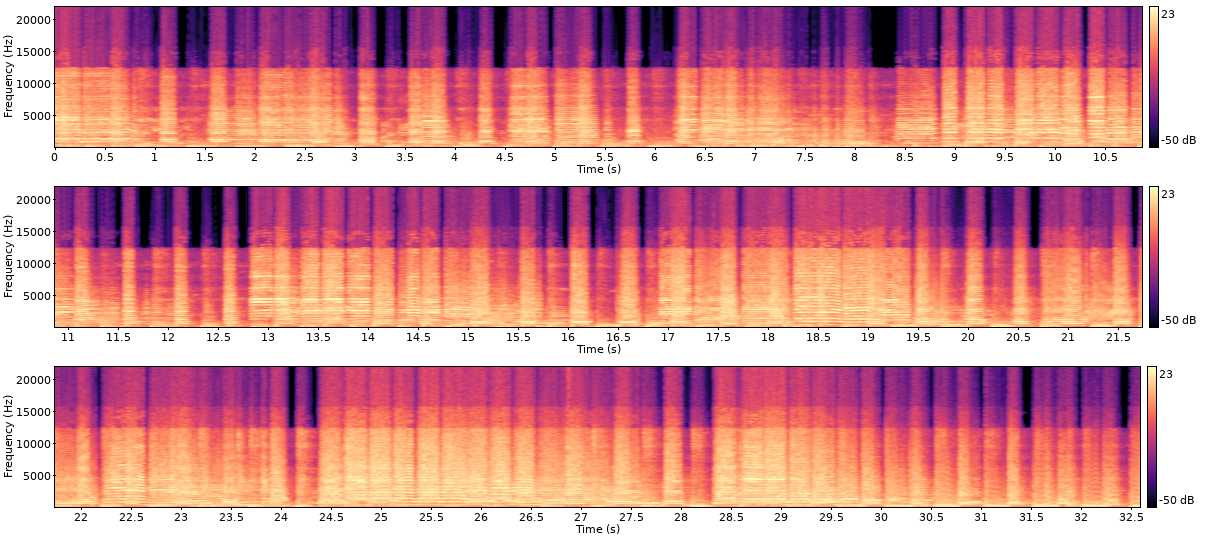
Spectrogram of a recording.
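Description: A brass band with a sousaphone playing a tune with a steady beat, loud and without a break.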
